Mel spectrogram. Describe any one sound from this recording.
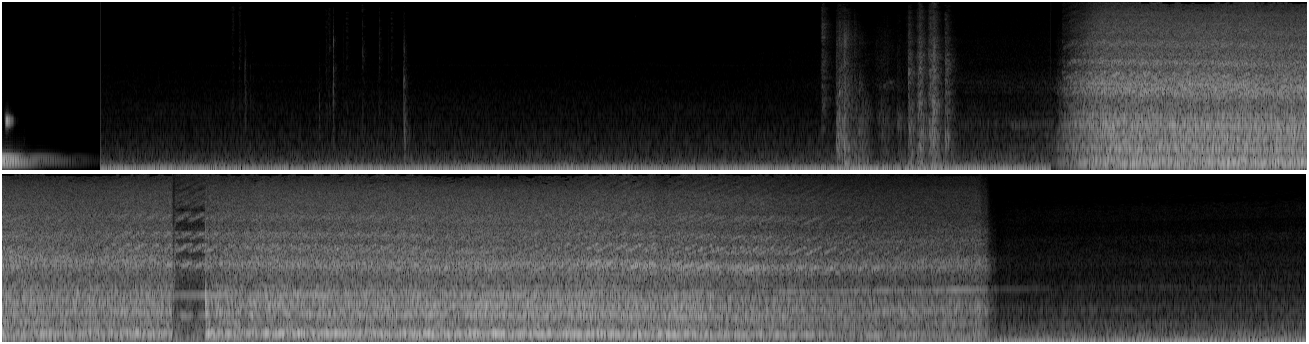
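A train's motor hums steadily from inside the cab.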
